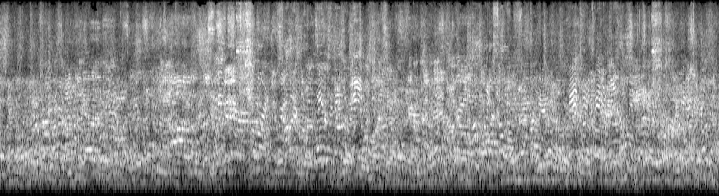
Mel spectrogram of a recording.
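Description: Crowd chatter: many people talking at once in a packed room, a steady hubbub of overlapping conversation.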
